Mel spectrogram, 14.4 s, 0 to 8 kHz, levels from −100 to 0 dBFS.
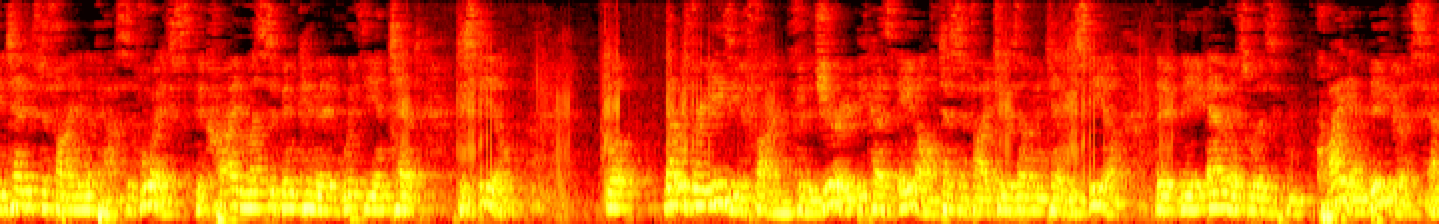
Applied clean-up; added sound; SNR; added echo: none; Fart; 18 dB; reverberation time 0.6 s.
